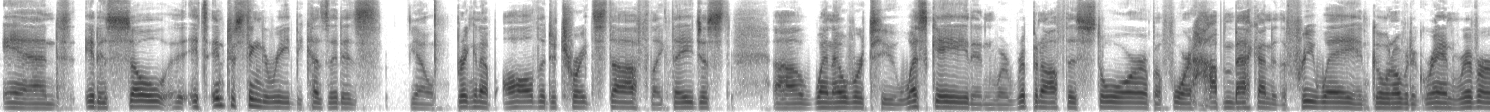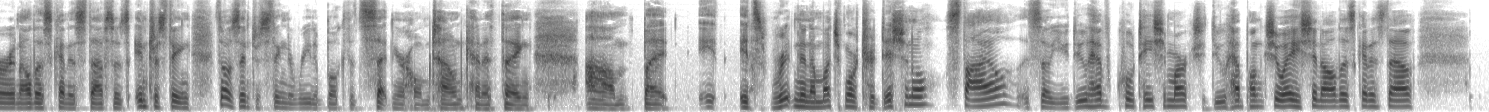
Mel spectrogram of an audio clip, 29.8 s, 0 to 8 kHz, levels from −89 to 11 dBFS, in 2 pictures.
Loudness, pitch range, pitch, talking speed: -17 LUFS, 125-155 Hz, 135 Hz, 190 wpm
